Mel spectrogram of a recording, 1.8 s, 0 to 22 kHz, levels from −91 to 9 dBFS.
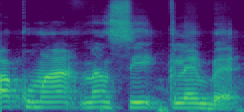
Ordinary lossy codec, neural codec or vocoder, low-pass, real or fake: none; codec, 44.1 kHz, 7.8 kbps, Pupu-Codec; none; fake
